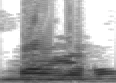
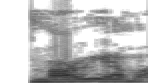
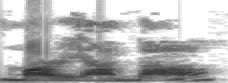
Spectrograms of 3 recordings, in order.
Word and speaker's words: Mariama: Most often, they think it's Mariana with an N at the end, which is a beautiful name, but it's not my name.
